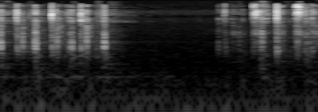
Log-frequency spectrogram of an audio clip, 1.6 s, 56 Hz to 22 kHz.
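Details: Commodore SX-64 keyboard: one key gives quick, crisp clicks in two short bursts with no drawn-out squeak, a normal key action, compared with a badly squeaking key.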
